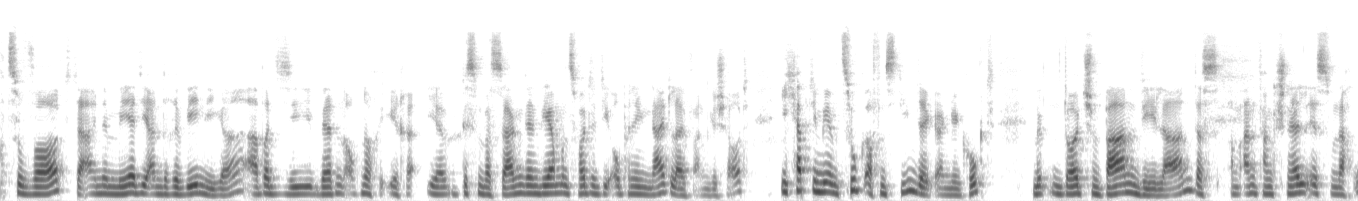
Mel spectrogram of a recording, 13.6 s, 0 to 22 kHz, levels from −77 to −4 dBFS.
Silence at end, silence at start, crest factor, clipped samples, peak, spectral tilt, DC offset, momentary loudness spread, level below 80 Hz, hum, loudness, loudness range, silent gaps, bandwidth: 0 s; 0 s; 20 dB; under 0.1%; -14 dBFS; -6 dB/octave; under 0.1%; 9 LU; -76 dBFS; none; -34 LUFS; 2 LU; none; 12.5 kHz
